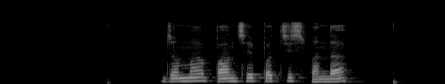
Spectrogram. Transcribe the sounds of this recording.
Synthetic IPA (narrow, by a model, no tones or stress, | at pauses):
d͡zʌmːapãnsʌjpʌtːt͡sisbʱʌnd̪a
